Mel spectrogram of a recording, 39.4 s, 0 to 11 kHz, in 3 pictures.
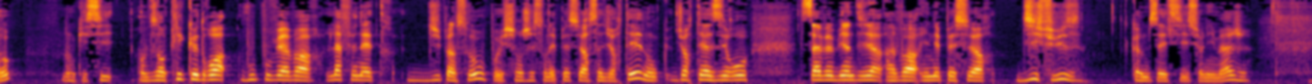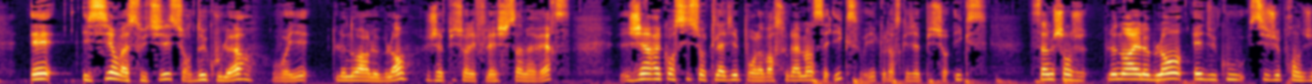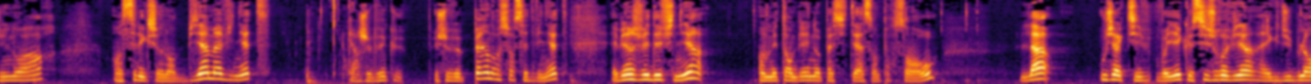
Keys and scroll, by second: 21.2 x.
